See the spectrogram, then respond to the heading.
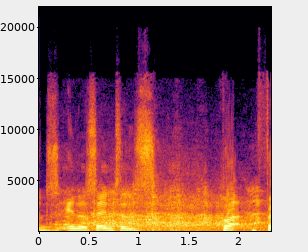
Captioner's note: crowd laughs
